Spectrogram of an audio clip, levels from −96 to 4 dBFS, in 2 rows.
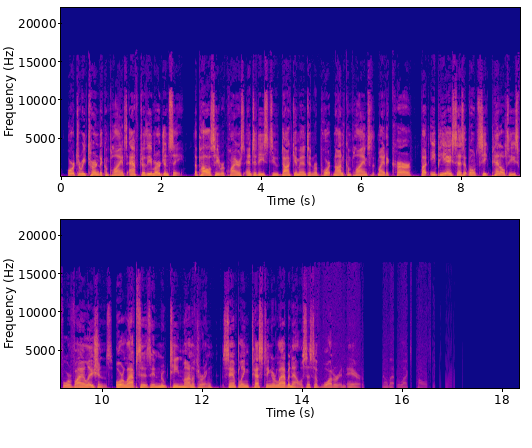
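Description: Right after "sampling testing or lab", at 14.00 s, the speech starts fading out, and from about 14.3 s to the end at 18.36 s the truncation distortion on the fade is at its worst. The gain stage is throwing away low bits without dither, which fits an 8-bit path, so as the level sinks toward the smallest step the waveform collapses into coarse square steps. The tail turns gritty.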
